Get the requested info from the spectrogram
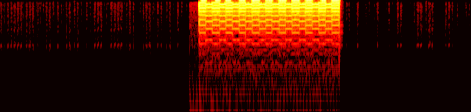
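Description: A single short, high-pitched ring, about three quarters of a second long, starting about a second in and cutting off sharply.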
